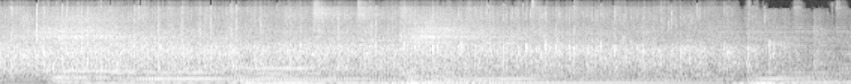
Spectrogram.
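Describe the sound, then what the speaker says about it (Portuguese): A church congregation claps loudly and steadily throughout, with sustained musical tones underneath and a brief swell near the end. "Você pode aplaudir Jesus bem forte?"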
